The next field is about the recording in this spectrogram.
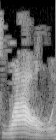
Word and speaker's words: Lowell: I believe actually it's spelt Lowell. It's pronounced Lau. And so if you want to impress them, say hi, Mr. and Mrs. Lau.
